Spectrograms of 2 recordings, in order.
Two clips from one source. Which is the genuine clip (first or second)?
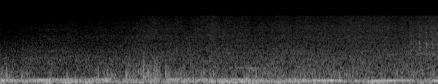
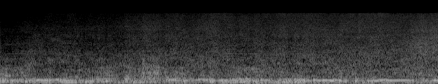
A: first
